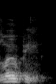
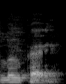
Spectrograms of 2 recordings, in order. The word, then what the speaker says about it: Lupe: You know, I from Texas, and so it was Lupe, and she was like, "Bro, it's Lupe."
